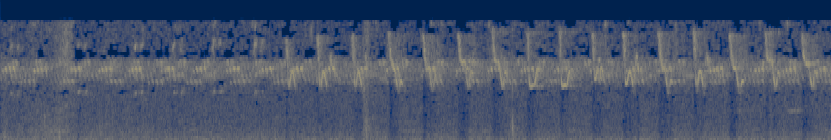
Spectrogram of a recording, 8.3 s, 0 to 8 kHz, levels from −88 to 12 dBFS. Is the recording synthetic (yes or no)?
no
